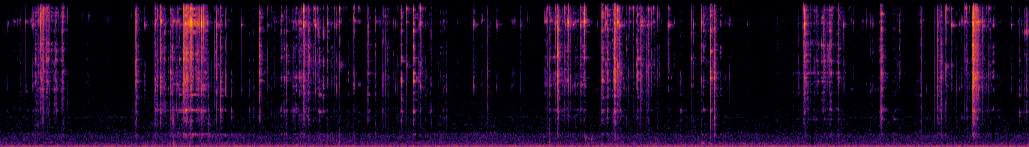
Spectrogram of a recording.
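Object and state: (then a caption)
Metal curtain rings. Thin bronze-colored metal curtain rings with clips, split between two hands, are tapped and clinked together while fingernails touch the ring edges. The result is quiet, bright, tinkly jangling in scattered bursts of short metallic clicks that die away almost instantly over a soft low background hiss.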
